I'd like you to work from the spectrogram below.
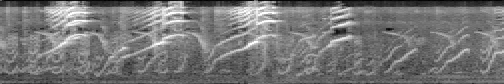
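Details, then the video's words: Caged guinea pigs on a farm squeak loudly in overlapping rising whistles with sharp upward sweeps, about one burst per second, several animals calling together over a faint low hum. "guinea pig sound, guinea pig noise"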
